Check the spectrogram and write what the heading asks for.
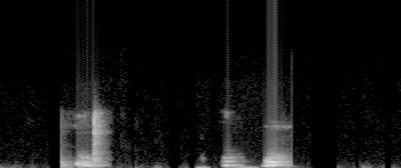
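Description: A dog barking a few times in two short groups, one bark about half a second in and a quick run of barks around two to three seconds in.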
